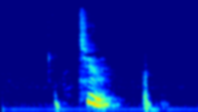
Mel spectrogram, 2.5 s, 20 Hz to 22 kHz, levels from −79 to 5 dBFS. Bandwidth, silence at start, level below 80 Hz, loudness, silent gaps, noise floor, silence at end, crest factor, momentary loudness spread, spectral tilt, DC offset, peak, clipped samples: 16.5 kHz; 0.7 s; -68 dBFS; -31 LUFS; none; -64 dBFS; 0.55 s; 20 dB; 24 LU; -5.5 dB/octave; under 0.1%; -14 dBFS; under 0.1%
